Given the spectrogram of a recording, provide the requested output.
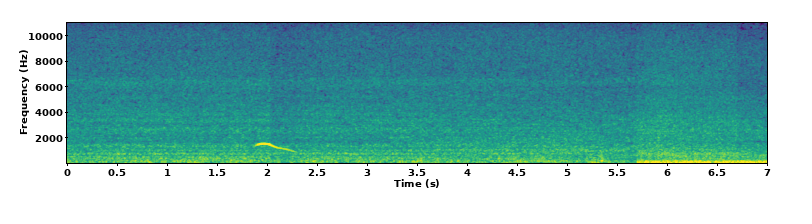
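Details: Liebert HVAC unit in a server room after filter change and belt service: steady, even air rush with low hum, no belt squeal; blower running smoothly, airflow up to about 2094–2179 ft/min from 1106 before.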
